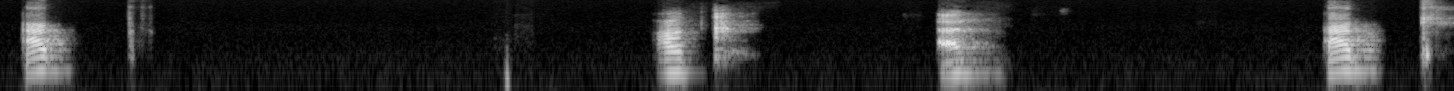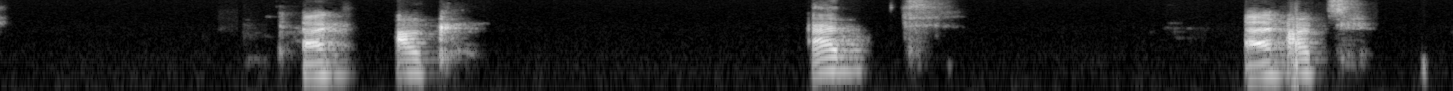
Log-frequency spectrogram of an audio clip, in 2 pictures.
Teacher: untuk khusus Kaf sama Ta dia hamusnya ada di ujung ya bukan di awal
